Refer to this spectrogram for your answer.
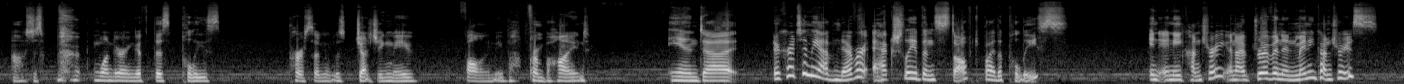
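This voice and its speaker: A woman with an American accent speaks at a medium pitch and a fairly quick pace in a relaxed tone. Long, frequent pauses break up her speech, with music in the background. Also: lively intonation. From United States. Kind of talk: casual talk to camera. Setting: outdoors. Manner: relaxed, chatty.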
